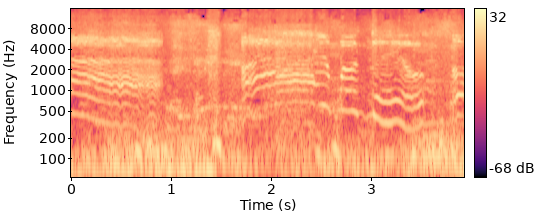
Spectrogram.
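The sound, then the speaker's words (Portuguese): A recording of loud, continuous wailing crying, sent and played back as a joke message, with wavering, sobbing pitch, unbroken over several seconds, with only a brief catch of breath near the end. “Mandou para você esse chororô, velho.”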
